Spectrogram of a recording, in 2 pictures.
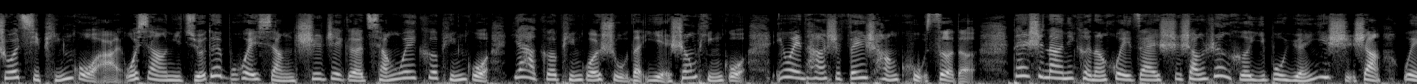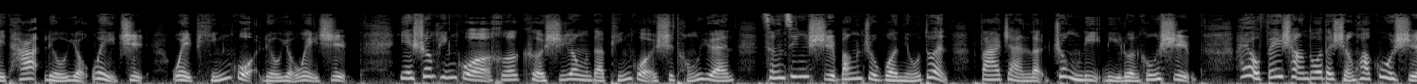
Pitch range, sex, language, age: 180-260 Hz, female, Chinese, 20-39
